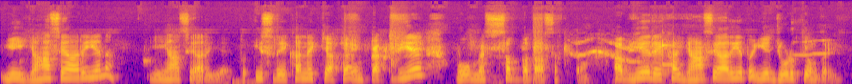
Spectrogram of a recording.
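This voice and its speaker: A man teaching palm reading, explaining the lines in a lively, repetitive way and asking himself rhetorical questions. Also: high-pitched, a little fast, vocal fry, background noise. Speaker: palmist teacher.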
